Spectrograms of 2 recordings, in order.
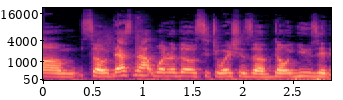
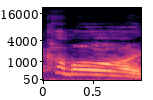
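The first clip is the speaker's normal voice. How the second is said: higher, drawn-out mock crowd groan; crowd's drawn-out protest; 6 semitones higher than usual. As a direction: imitate fans protesting without booing. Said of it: "It won't even boos".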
